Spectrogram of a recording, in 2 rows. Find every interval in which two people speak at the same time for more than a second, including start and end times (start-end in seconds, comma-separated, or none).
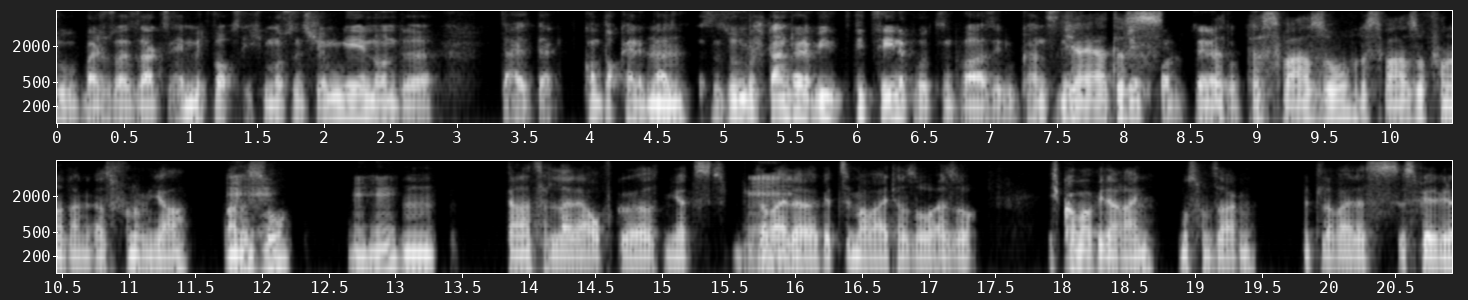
7.5-9.1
